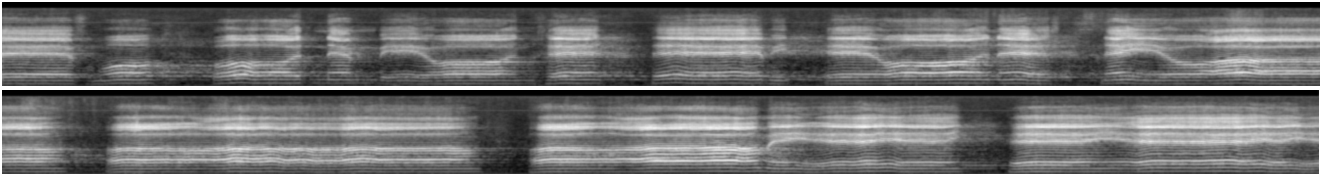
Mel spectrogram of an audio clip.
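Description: A man chanting a slow, melismatic Coptic liturgical hymn solo, on long held notes with wavering ornaments and short breaks for breath.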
